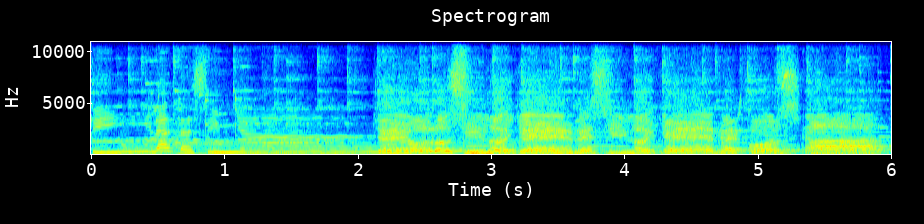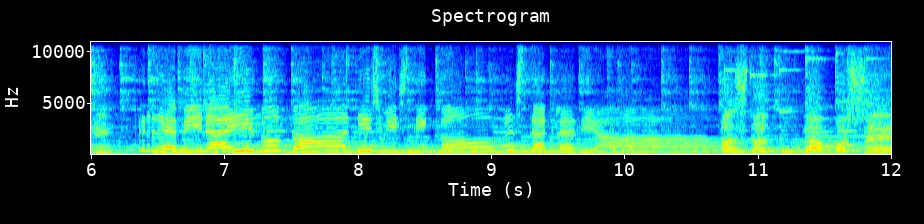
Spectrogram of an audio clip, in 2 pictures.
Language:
Greek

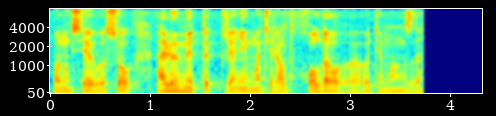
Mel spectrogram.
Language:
Kazakh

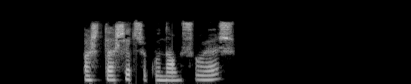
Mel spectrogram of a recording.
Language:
Mari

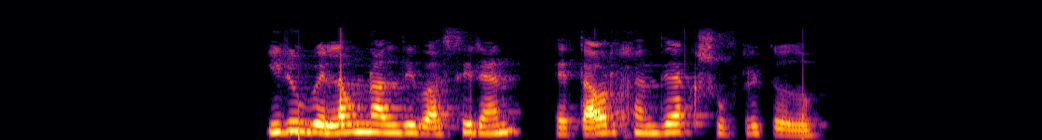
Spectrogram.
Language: Basque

